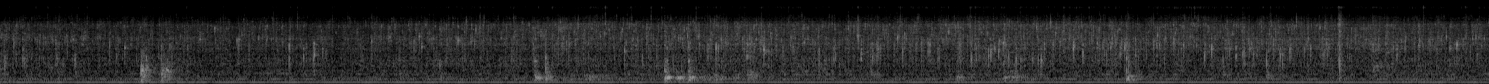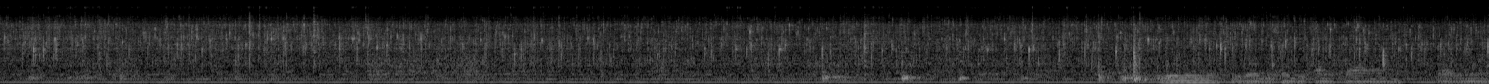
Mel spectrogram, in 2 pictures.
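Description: Bacem-braised tofu pieces sizzling and crackling steadily in hot oil in a small wok, with a metal slotted spatula now and then scraping and knocking against the pan as pieces are turned and lifted.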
